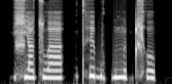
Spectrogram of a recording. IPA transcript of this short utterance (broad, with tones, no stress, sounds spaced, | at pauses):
ɕ j a˧ t͡s w a˧ | t̪ʰ e˥˧ b o˨ k̚ e˧ m ẽ˨ p̚ t͡ɕʰ o˨ p̚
